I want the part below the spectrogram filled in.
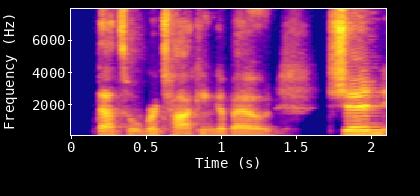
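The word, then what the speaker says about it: Zhen: what we're talking about jen is spelt z-h-e-n sorry z-h-e-n for americans and um it is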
